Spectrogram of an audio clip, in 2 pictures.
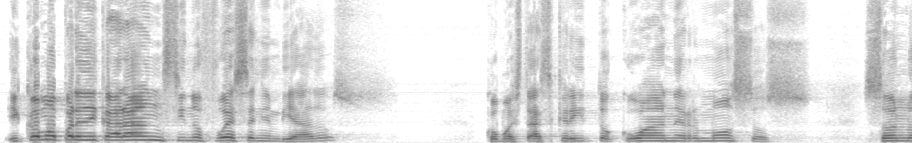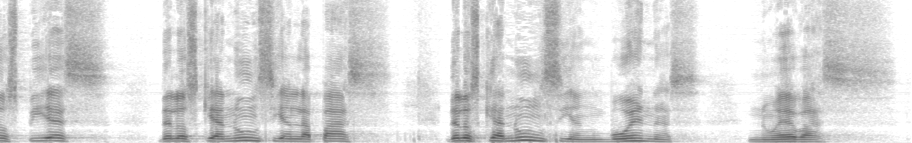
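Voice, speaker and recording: High-voiced fervent preacher man. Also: takes it slowly, fairly bright tone. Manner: fervent, rising to emphatic declarations. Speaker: pastor. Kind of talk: sermon. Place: church sanctuary.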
